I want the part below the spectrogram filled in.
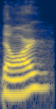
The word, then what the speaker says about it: Dorn: Myron Dorn, M-Y-R-O-N and D-O-R-N.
